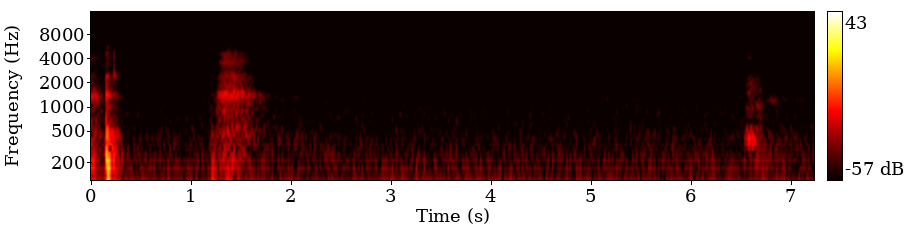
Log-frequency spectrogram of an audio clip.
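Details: Pebbles, a Maine Coon cat, chatting indoors in the morning while clawing the carpet: a short sharp chirp, then a half-second tonal trilled meow, then long quiet before another brief chirp near the end, in a still room.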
